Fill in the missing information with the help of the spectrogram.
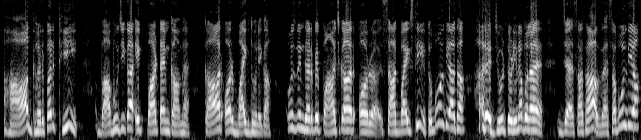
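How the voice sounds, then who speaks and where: A woman's voice: medium pitch, expressive, normal speed, few pauses, no echo, studio quality, natural voice. Woman voicing a glib, boastful young husband. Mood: glib, defensive. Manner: glib, hesitates then brazenly justifies himself. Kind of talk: animated cartoon dialogue.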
